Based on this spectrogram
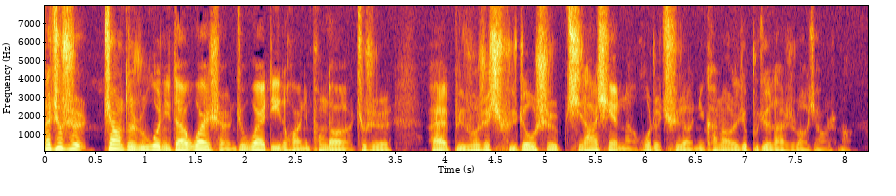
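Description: A man's fairly high voice with a dark, mellow tone, very fast with hardly any pauses, ordinary pitch variation, and a quiet background. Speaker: comedy podcast host. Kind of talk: casual chat. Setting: recording room with live audience. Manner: stumbles over words.

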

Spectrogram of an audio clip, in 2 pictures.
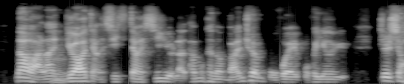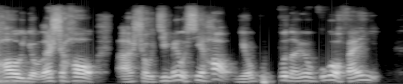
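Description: A man is heard, pitched fairly high. He gets through his lines very quickly. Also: lively intonation. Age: 30s. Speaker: skier and climber. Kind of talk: casual chat. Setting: video call. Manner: animated.

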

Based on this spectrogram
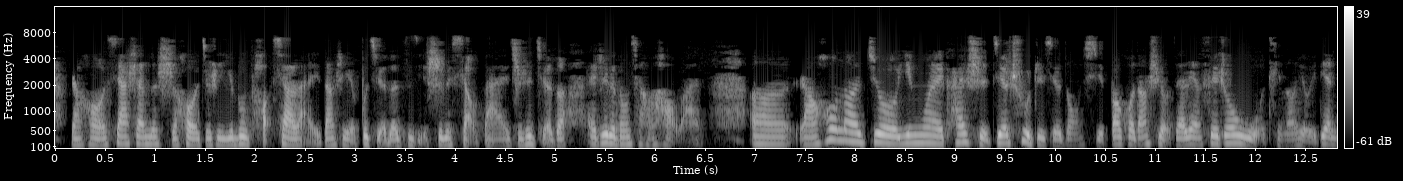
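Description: Speaking fairly quickly with hardly any pauses, a woman with a normal speaking voice has a fairly low pitch and ordinary pitch variation. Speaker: long-distance hiker. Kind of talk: interview conversation.

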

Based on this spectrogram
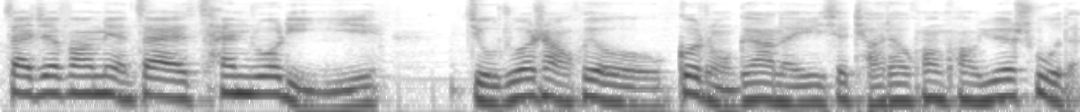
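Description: A man at a moderate pace with a plain, everyday voice, lively intonation, and a fairly high pitch. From Shandong, China. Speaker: podcast co-host. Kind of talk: casual chat.

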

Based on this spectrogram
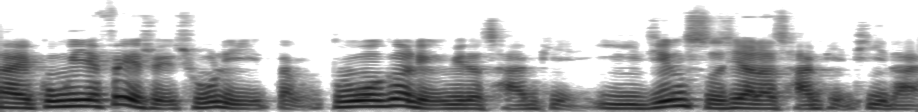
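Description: Talking in an animated tone at a moderate pace, a man with a northeastern Chinese accent has a fairly high pitch and ordinary pitch variation. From Northeast China. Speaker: university lecturer, materials scientist. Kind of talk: popular science talk. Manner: animated, colloquial.

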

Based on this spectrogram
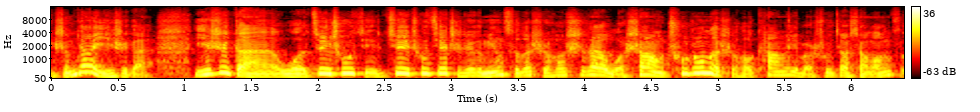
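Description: Speaking very fast, a man swings his pitch very widely in a dark, mellow tone. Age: 20s. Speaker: relationship advice podcaster. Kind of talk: solo advice lecture.

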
